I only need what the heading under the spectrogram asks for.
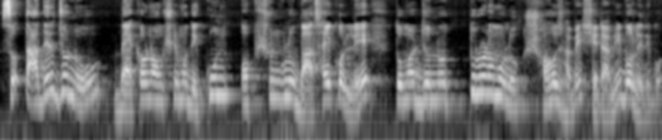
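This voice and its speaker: A man's voice: high-pitched, big pitch swings, quick pace, warm tone. A young man with a Bangladeshi Bengali accent, coaching students through an exam-prep lesson in an urgent, repetitive, coaxing way. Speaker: tutor.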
